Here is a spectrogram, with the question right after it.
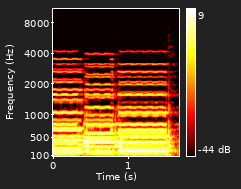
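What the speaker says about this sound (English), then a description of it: "It sounds like kind of like a pipe organ." A short, steady Nord Stage 3 organ passage with a few chord changes, played without a rotary speaker. The tone is dry, static and pipe-organ-like and fades out at the end.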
